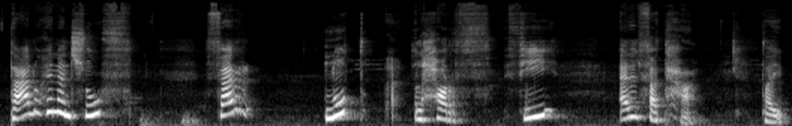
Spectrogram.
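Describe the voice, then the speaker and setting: A woman with an Egyptian accent teaching letters to children, stretching and repeating each syllable. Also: high-pitched. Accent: Egyptian Arabic. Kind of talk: reading lesson for children.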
